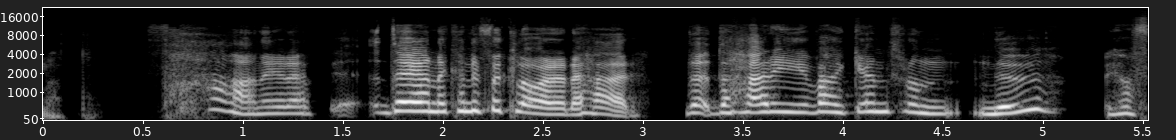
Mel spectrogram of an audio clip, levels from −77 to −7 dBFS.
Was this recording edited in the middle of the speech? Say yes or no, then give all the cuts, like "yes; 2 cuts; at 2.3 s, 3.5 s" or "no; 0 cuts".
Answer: yes; 1 cut; at 1.3 s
